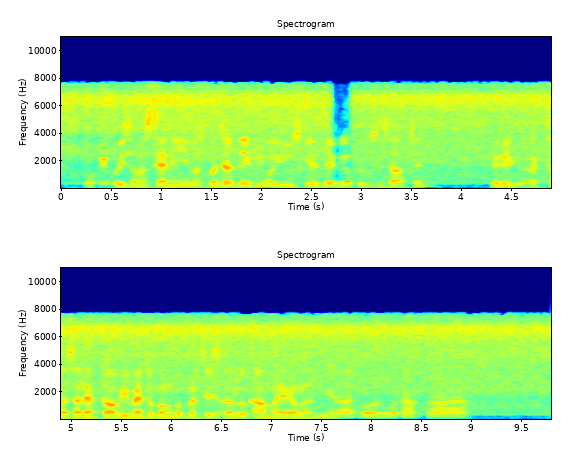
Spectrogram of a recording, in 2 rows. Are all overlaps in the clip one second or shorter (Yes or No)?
No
